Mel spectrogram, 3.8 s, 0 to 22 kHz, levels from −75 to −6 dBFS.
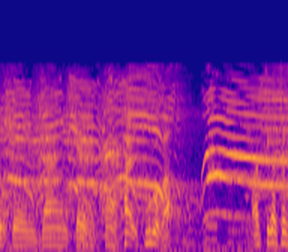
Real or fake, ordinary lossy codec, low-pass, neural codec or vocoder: real; none; none; none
